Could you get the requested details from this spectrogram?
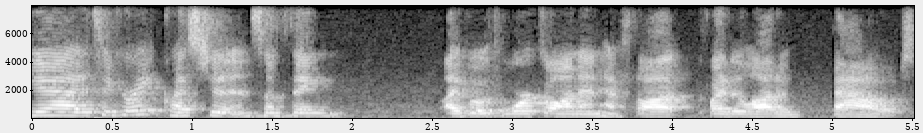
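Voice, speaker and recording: A woman with a plain, everyday voice and an American accent, at a medium pitch and moderate pace, with ordinary pitch variation. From United States. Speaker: leadership development consultant. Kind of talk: casual chat.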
